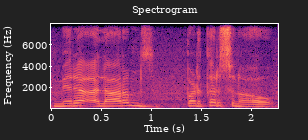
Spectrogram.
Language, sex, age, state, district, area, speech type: Urdu, male, 18-30, Delhi, North West Delhi, urban, read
